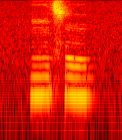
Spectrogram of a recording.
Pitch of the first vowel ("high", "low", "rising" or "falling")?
high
